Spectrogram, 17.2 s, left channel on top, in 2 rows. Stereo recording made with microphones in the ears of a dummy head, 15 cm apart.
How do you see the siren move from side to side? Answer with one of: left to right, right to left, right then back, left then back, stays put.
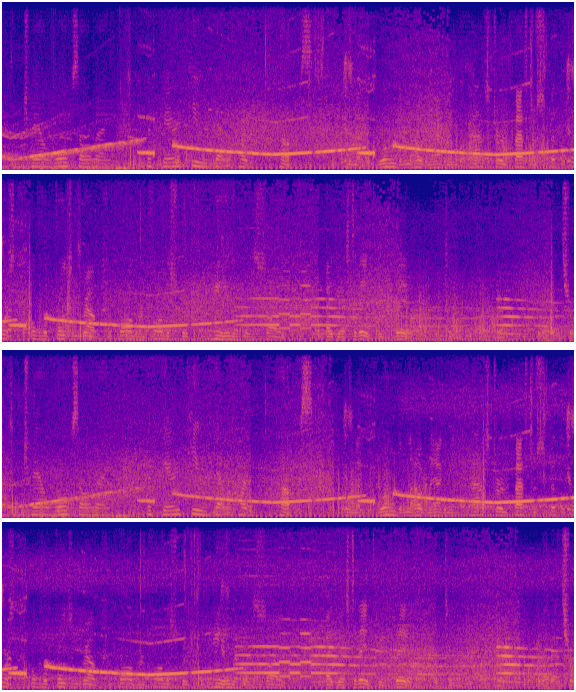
left to right.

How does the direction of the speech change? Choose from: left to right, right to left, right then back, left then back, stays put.
left then back.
